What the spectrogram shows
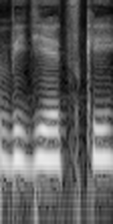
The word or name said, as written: vidiecky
